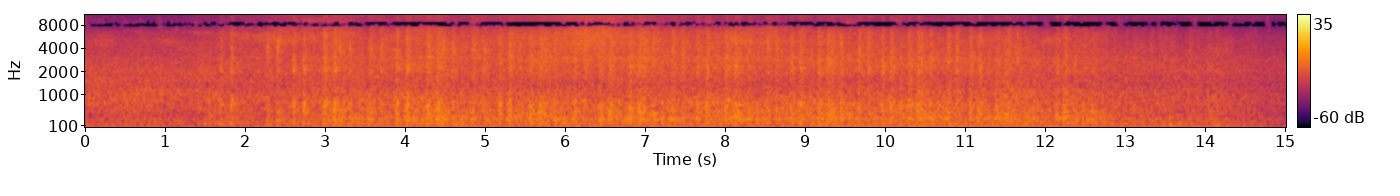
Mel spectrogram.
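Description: A train passing, growing louder from about two seconds in, holding through the middle and fading near the end, with a steady rumble of wheels on rails and faint clicking over the rail joints.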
